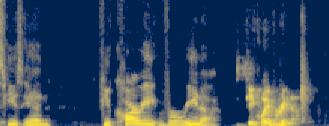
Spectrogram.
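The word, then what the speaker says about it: Fuquay-Varina: Fuquay Varina. There you go. Yeah, it's not pronounced like it looks like, right?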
